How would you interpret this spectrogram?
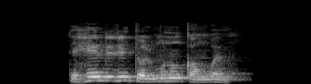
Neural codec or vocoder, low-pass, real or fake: none; 7.2 kHz; real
